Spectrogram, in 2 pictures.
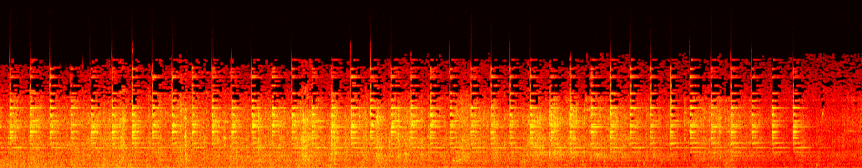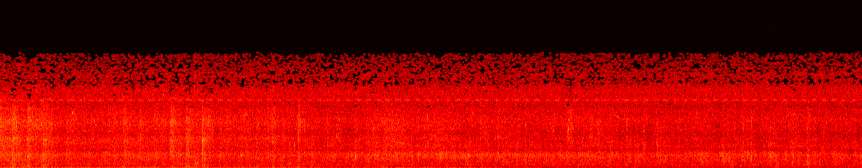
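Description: Passenger coaches rolling past on steel rails, wheels clicking over the rail joints in a quick, even rhythm. About halfway through the last coach goes by, the clicking stops and the rumble fades away as the train moves off.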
